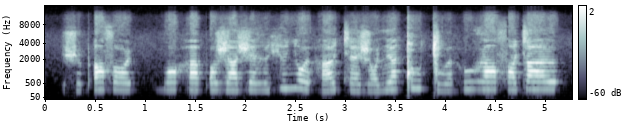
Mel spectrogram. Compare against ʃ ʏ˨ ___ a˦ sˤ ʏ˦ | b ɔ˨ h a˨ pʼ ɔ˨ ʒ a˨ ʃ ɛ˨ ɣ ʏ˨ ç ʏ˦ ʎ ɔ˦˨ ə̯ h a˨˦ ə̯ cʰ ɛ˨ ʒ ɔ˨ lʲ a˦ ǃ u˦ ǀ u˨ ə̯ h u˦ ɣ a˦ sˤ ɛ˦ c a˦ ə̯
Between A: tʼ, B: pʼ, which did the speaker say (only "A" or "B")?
B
